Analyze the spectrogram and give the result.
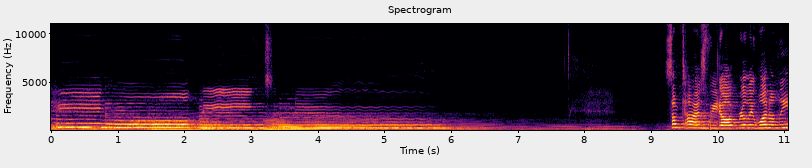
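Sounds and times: congregation singing a hymn: 0.0 - 6.6.

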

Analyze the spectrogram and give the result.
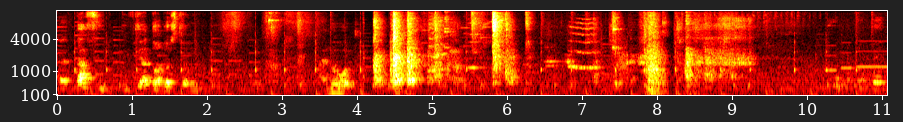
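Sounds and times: household objects clattering: 4.2 - 6.4.

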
